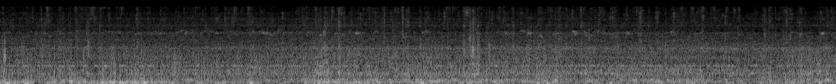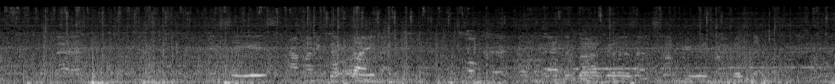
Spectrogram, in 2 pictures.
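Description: An electric cart hums as it rolls along a paved path.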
